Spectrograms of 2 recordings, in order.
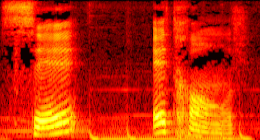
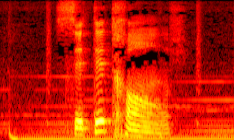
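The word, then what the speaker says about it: c'est étrange: المصطلح التالي سي إتخانج، سي إتخانج، سي إتخانج. تلاحظون هنا النطق تي مع أو تنطق تي، لا نقول سي إتخانج، نقول سي إتخانج.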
